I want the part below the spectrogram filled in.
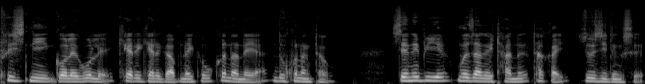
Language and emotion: Bodo, sad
